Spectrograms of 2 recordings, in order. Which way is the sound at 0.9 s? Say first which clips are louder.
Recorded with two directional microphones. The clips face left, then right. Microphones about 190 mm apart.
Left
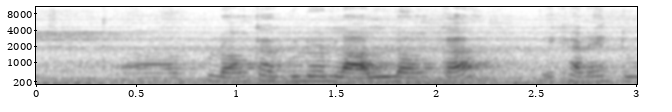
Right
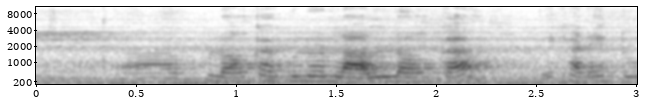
Left 1 dB; 10° left (ahead or behind).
